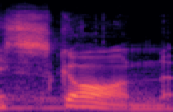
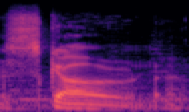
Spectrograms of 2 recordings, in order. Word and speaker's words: scone: I I like to say scone because I just don't like saying scone, right? I really don't like saying it, but I know that it's probably the correct way to say it, right?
